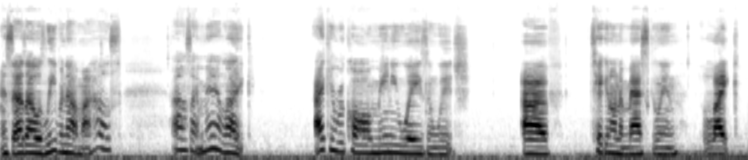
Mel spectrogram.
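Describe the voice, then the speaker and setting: A woman's speech has long, frequent pauses. Room echo is audible. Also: moderate pace. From US South, Atlanta. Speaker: vlogger. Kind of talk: casual vlog monologue. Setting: in a car.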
